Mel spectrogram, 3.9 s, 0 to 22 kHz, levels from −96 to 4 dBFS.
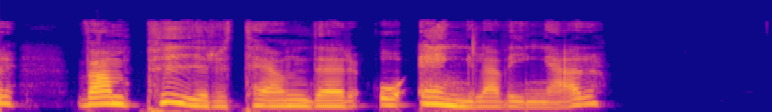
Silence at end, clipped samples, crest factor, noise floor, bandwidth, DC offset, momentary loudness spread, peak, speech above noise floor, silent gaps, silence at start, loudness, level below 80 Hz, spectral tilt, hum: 0.85 s; under 0.1%; 20 dB; under -90 dBFS; 11.5 kHz; under 0.1%; 9 LU; 0 dBFS; over 72 dB; none; 0 s; -19 LUFS; -50 dBFS; -6.5 dB/octave; none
